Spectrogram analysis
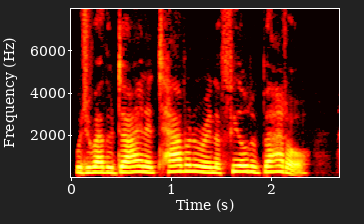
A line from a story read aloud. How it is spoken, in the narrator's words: Hansel cried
